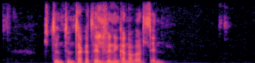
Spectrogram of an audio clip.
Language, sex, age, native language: Icelandic, male, 20-29, Icelandic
